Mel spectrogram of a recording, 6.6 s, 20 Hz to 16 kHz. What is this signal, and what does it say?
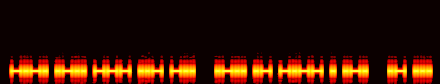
Morse code, heard as a keyed tone, about 25 wpm, 600 Hz. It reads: CLOUD LAYER AS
